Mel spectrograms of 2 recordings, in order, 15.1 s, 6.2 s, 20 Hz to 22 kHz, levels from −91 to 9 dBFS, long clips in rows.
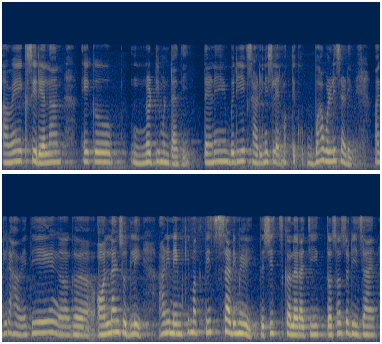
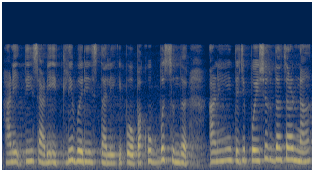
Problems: continuous background conversations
